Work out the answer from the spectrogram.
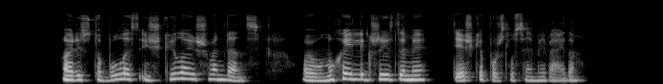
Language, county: Lithuanian, Kaunas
